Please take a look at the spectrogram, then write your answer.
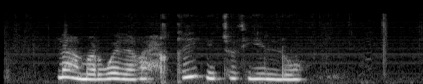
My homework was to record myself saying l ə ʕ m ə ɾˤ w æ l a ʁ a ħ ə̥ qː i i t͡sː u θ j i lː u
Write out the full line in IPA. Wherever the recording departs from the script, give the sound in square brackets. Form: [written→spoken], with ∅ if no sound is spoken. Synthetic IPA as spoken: l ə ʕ m ə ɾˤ w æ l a ʁ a ħ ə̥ qː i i t͡sː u θ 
